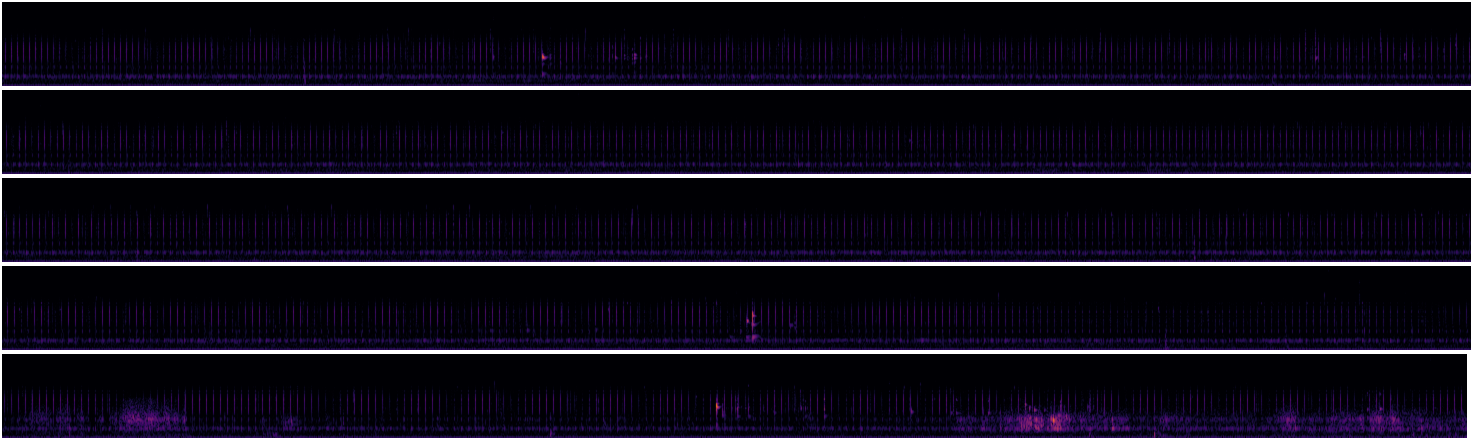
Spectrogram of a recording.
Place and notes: Utena, Lithuania, underwater machanica
hydrophone recording in the swamp. have no idea about the source of the sound. and even there you can hear the sound of traffic:)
